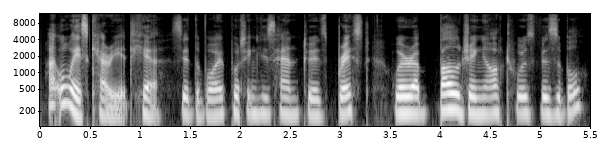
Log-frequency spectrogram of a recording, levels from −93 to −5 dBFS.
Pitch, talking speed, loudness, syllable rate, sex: 185 Hz, 220 wpm, -18 LUFS, 5.5 syllables/s, female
